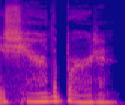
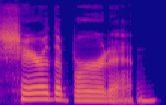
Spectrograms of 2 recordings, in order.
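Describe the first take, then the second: First: Whispered, menacing echo; sinister whisper. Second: Sly suggestion. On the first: Retold or imitated. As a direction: whisper it like a villain. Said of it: "That's mean". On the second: Pretend.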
